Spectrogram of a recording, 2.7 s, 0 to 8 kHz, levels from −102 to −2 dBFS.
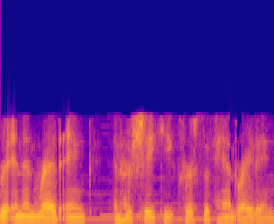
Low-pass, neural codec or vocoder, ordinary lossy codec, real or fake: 7.2 kHz; none; AAC, 16 kbps; real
